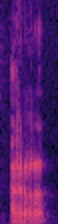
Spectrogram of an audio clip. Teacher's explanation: The R in Arabic is 'rrr', right, a trilled R.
